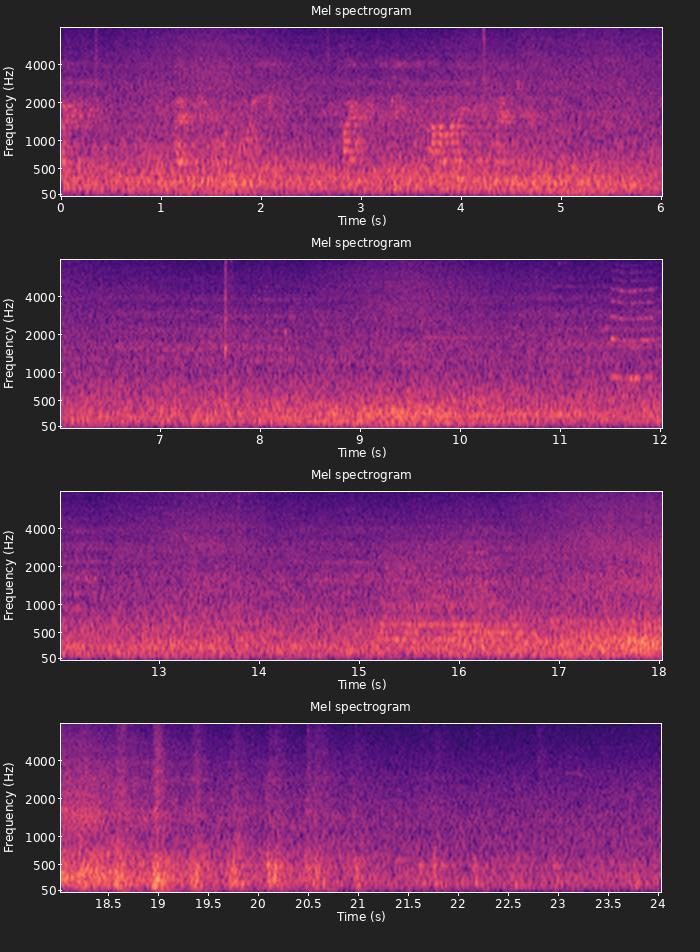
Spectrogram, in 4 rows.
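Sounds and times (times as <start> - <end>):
train rumbling on rails: 0.0 - 24.0
short high horn toot: 11.5 - 12.0.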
